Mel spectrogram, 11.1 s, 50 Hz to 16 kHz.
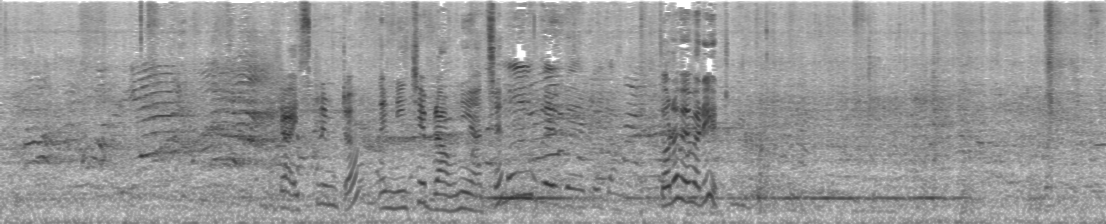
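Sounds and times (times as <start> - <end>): background chatter: 0.0 - 11.0
child calling out: 4.6 - 6.6.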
